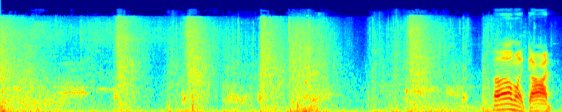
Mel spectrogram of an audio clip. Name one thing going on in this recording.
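Blades swing and clash in a fight.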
